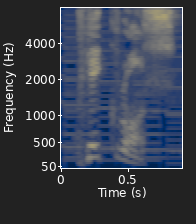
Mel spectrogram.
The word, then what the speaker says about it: Picross: 704.6 Pokemon Picross pronounced Pic Ross like Rick Ross.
